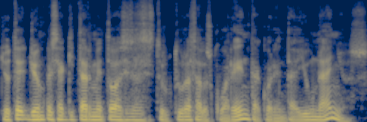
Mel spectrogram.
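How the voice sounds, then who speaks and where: A man talks at a fairly quick pace in a fairly low, somewhat breathy voice with ordinary pitch variation. The sound is dry with no echo, against a quiet background. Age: 40s. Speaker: actor. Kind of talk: casual chat. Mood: reflective, thoughtful. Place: studio. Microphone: studio mic.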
